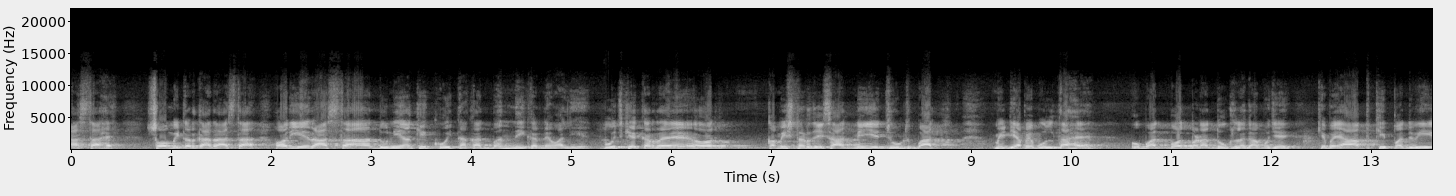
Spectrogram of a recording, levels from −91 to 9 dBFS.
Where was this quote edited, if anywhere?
0:05.3

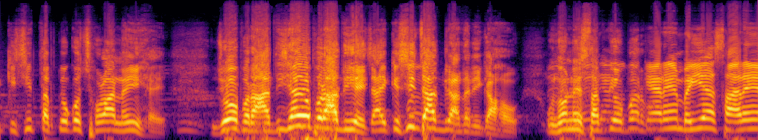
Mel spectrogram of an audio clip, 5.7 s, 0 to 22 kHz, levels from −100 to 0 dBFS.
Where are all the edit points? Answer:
none

